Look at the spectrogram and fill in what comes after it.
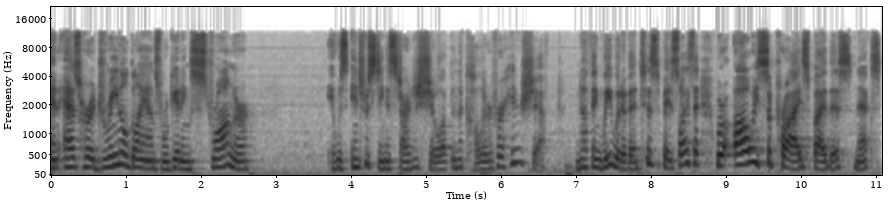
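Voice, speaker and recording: This woman has a normal speaking voice with an American accent and medium pitch. Her intonation is lively and her pace fairly quick. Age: 60s. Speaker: healing technology researcher and speaker. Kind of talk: seminar talk. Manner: conversational, with many fillers and repetitions.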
